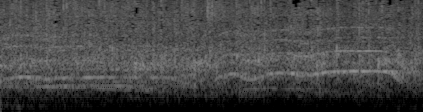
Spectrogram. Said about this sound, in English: You can applaud my wife. That'd be great.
